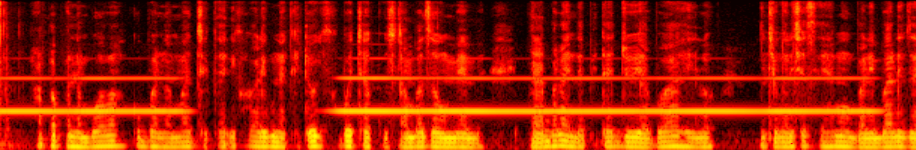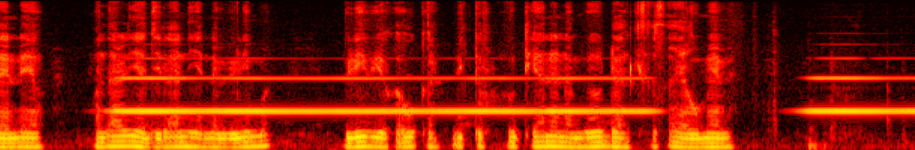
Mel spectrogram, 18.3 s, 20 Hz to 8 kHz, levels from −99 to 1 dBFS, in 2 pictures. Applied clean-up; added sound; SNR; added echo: none; Wind instrument, woodwind instrument; 4 dB; none.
